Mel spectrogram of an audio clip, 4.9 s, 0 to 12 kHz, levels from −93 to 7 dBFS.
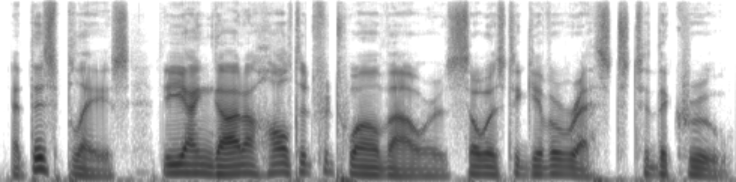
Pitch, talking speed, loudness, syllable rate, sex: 100 Hz, 220 wpm, -20 LUFS, 5.1 syllables/s, male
